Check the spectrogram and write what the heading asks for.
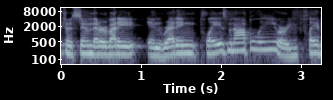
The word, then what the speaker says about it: Reading: It's actually pronounced Reading. Reading. So, well, yes. Well, it phonetically it looks like Reading. It's pronounced Reading, but yeah.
